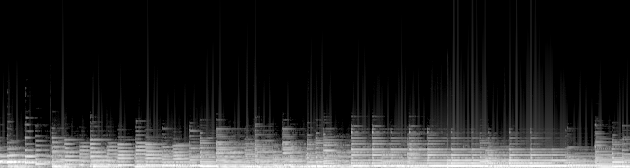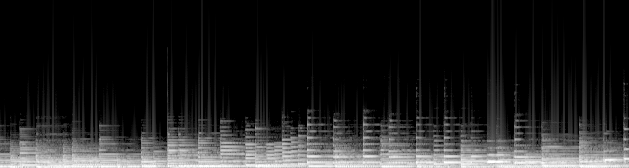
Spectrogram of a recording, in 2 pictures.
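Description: Instrumental music led by piano, played back through a compact speaker and recorded through the air by a microphone.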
